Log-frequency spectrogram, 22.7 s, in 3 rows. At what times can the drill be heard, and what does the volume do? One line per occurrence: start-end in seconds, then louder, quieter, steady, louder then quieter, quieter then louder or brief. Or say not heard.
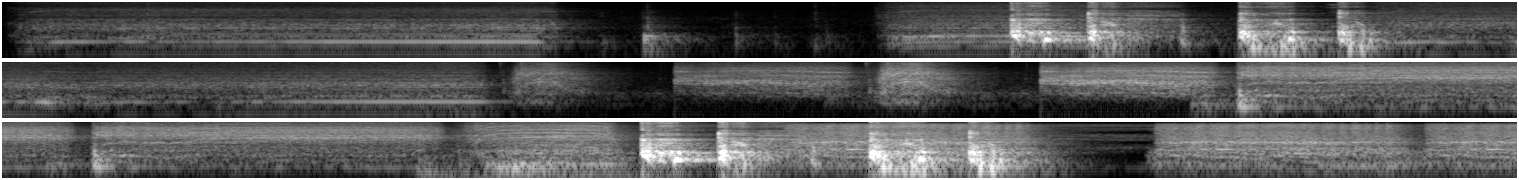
0.0-22.6 louder.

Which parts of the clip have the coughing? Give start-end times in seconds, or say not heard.
5.0-6.8, 18.3-20.2.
